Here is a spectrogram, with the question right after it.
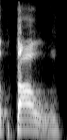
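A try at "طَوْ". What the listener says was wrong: তো এ নয়, ত ওয়াও জবর তও, ত।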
